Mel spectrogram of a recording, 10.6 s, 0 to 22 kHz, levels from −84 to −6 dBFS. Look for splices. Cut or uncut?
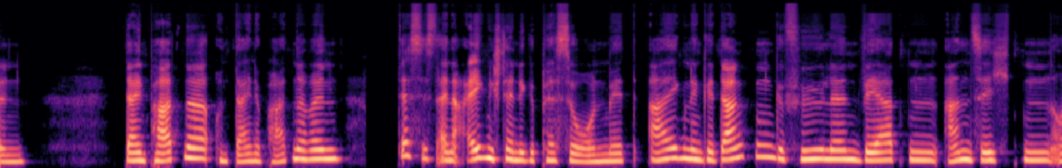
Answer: uncut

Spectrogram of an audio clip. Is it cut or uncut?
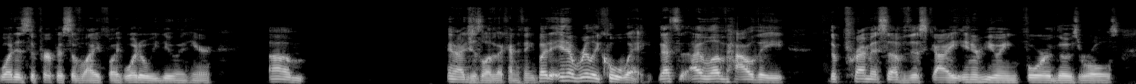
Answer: uncut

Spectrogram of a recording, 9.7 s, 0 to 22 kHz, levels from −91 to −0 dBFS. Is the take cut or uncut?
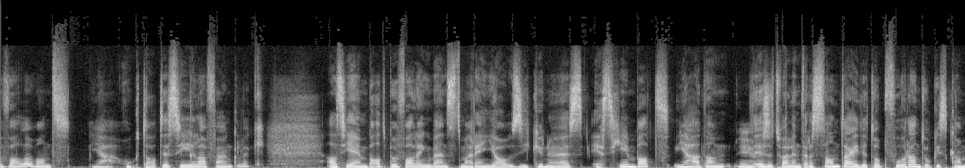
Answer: uncut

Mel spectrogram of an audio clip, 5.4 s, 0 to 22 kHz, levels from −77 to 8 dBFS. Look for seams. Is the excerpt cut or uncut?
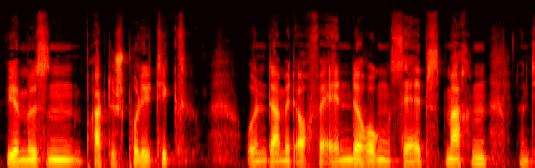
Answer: uncut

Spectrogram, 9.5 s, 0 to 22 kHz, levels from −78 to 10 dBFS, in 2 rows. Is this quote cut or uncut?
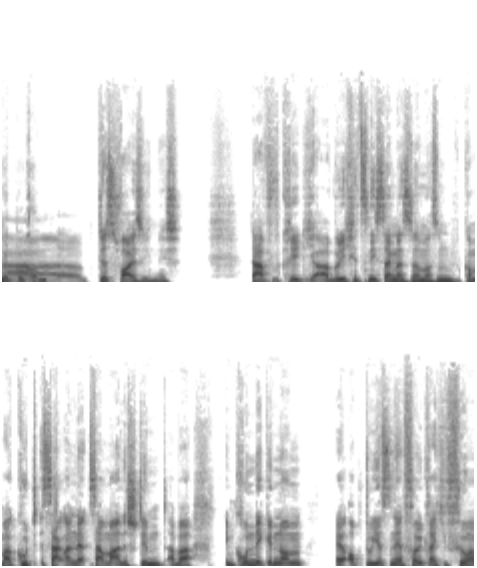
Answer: uncut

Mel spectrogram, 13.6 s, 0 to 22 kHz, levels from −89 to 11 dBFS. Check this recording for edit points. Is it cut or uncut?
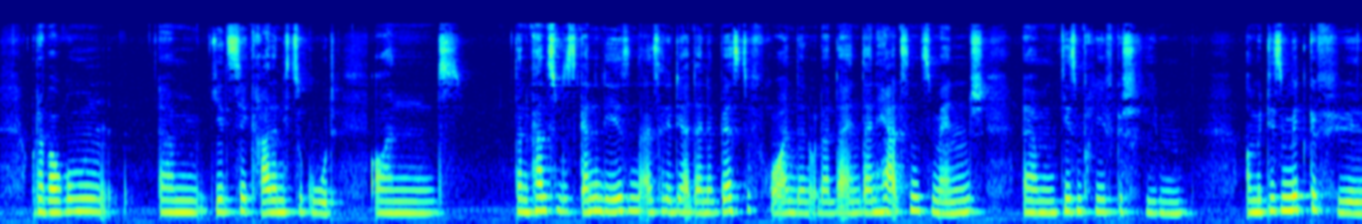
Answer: cut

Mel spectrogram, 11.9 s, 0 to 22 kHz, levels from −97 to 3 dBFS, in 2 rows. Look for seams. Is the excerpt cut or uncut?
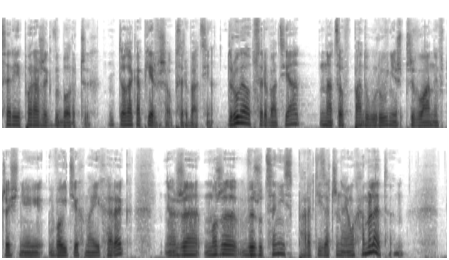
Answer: cut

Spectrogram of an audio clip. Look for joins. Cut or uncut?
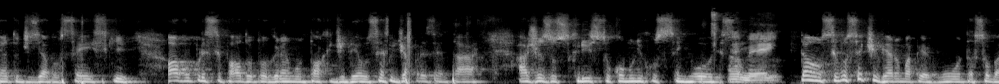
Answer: cut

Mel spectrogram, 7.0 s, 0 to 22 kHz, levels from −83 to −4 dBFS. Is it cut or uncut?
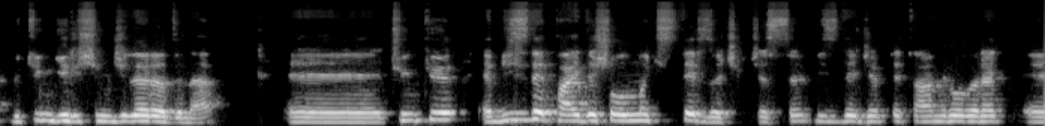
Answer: cut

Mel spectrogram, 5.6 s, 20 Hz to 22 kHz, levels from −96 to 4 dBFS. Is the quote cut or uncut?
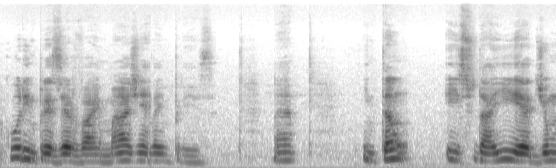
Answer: cut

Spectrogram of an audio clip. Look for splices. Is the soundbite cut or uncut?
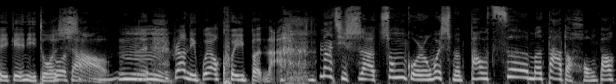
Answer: uncut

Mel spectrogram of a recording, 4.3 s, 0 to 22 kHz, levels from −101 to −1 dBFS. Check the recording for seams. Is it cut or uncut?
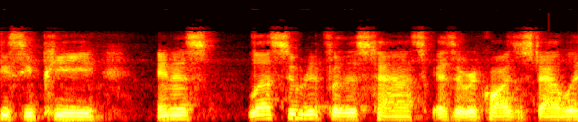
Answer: uncut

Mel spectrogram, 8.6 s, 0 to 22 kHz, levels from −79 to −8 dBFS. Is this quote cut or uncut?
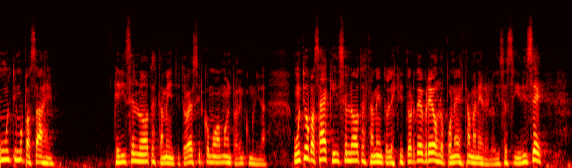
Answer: uncut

